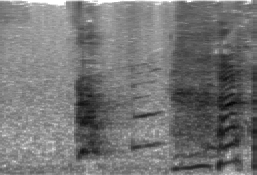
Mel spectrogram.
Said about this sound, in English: she's like a purple little alpha dog that is just roaming around and barking at everything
